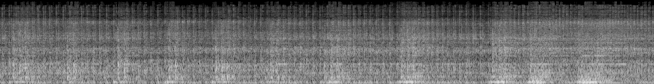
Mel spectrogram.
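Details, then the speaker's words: Rouser 180 motorcycle after long storage, started after cleaning a very dirty carburetor and finding lots of water in the tank: harsh, clattery single running rough with uneven thumps and metallic chatter over the exhaust; abnormal mechanical noise, cause not found. "Ito Paps, pakinggan mo yung ingay ng makina mo."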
